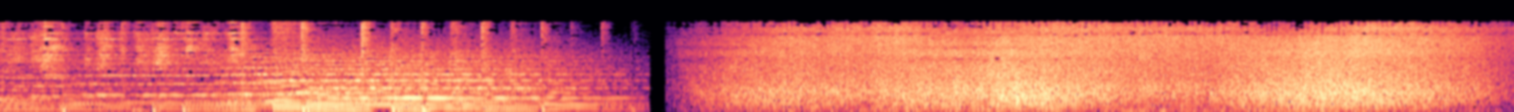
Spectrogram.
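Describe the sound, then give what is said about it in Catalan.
A short stretch of gentle melodic music cuts off, followed by the steady roar of sea waves breaking on shore, the surf rising and falling in broad, continuous swells with no voices. “Us parlem del mar. Gran extensió de l'aigua salada.”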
